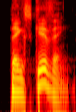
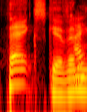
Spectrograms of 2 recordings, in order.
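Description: First: The stress falls on the second part, giving. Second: The stress falls on the first part, thanks. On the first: This is how most people say it. "That's how most people say Thanksgiving" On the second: This is how many Southerners say it. "They put the emphasis on the thanks instead of the given"

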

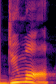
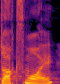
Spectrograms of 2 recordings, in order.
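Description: First: The name is said with a French-style pronunciation. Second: The name is said with an English-style pronunciation. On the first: The speaker calls it right. "It sounds way more French, way more classy" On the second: The speaker calls it wrong. "I thought the Instagram was called Dox Moy"

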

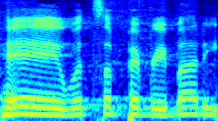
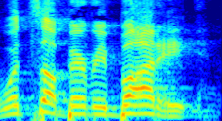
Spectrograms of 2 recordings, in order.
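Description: First: The greeting is said softly, without projecting. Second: The greeting is said loudly, strongly projected.

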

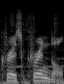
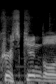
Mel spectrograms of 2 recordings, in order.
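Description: First: The name is said with an extra R sound. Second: The name is said without an extra R sound. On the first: The speaker calls it wrong. "You added an R there" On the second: The speaker calls it right. "I believe it's Kris Kringle"

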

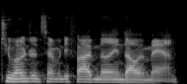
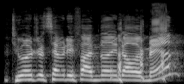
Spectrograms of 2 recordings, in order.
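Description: First: The voice falls at the end like a statement. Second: The voice rises at the end like a question. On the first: It is a confident claim. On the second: The claim is now in doubt.

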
